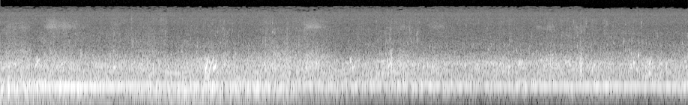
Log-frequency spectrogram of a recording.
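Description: Motorboat engine droning steadily on the lake, its low hum slowly fading.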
